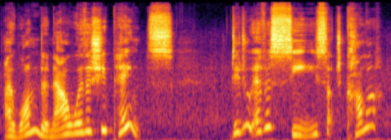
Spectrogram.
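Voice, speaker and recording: A woman's voice: high-pitched, huge pitch swings, moderate pace, breathy edge, pitched above the performer's own voice, heavily acted. A Victorian bishop's wife from a novel, put on by a woman reading aloud. She is grim at heart yet ingratiating, making effusive, polite small talk with a catty edge. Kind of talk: audiobook character voice.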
